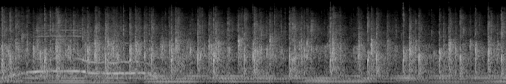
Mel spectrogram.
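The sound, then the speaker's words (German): An audience applauds for those who prayed along for the first time, dense overlapping claps continuing for several seconds over sustained, soft keyboard chords in the background. “Also gib bei jedem einen Applaus, der gebetet hat, der mitgebetet hat das erste Mal.”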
